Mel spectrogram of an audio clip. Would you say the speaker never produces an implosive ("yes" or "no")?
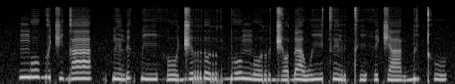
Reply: no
